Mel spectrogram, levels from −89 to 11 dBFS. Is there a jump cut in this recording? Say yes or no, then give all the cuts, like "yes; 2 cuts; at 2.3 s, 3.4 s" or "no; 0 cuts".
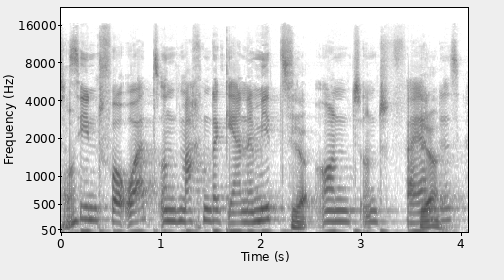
no; 0 cuts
